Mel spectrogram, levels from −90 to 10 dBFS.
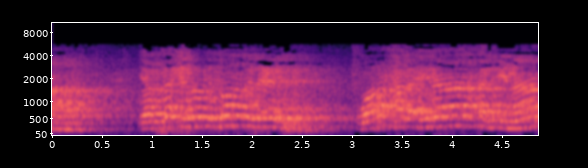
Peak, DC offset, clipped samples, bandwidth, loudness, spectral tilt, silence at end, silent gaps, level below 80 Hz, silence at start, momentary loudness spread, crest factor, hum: -4 dBFS; under 0.1%; under 0.1%; 5.8 kHz; -18 LUFS; -9 dB/octave; 0 s; none; -64 dBFS; 0 s; 10 LU; 14 dB; none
